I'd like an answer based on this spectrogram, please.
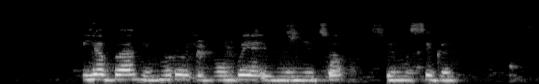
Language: Kinyarwanda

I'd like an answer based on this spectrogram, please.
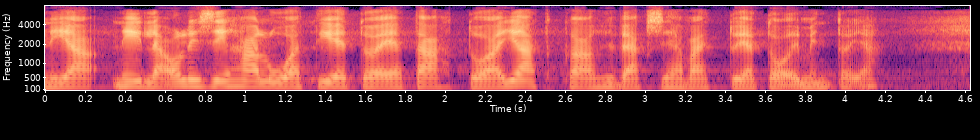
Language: Finnish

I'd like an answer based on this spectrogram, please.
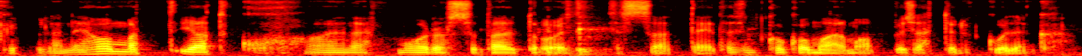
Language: Finnish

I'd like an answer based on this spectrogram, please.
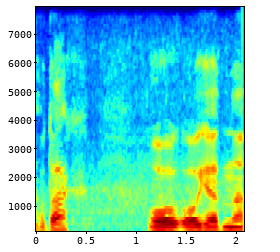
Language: Icelandic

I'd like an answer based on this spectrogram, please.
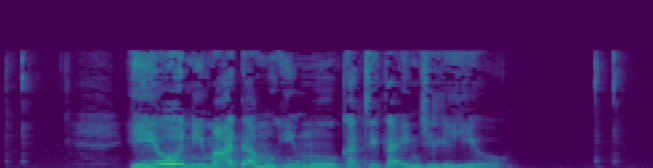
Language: Swahili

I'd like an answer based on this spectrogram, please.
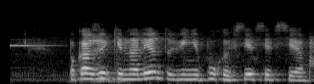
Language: Russian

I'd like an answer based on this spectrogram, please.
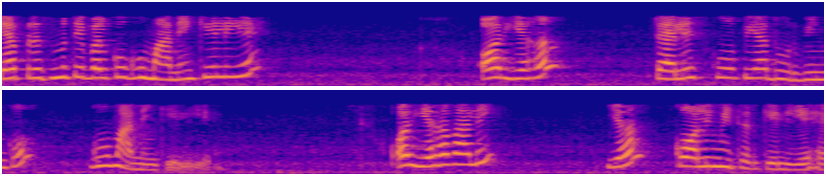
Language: Hindi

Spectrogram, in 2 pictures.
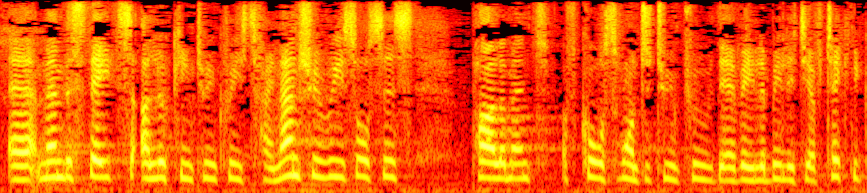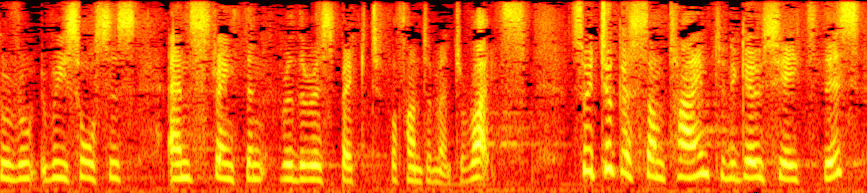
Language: English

